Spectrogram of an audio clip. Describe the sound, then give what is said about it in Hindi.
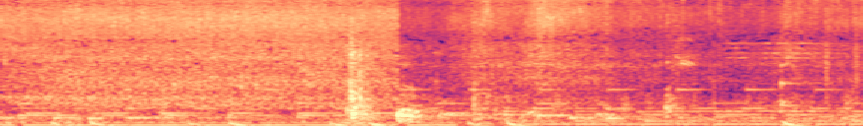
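Steady sizzling of masala frying in oil as yogurt is added while cooking mutton keema; the hiss is loud and continuous, with a brief sharper burst about midway before settling into a calmer crackle. “थोड़ी सी इलायची powder और अच्छी तरह से मसाला भून गया है डाले वो भी अच्छी तरह से भून गया तेल में अब इसमें दही डाल दीजिए”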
